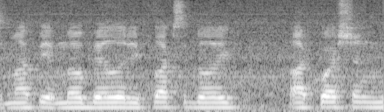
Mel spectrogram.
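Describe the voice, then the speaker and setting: A man's medium-pitched, monotone, flat voice at a very fast pace, with audible room echo and noticeable background noise. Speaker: gym owner and trainer. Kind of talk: podcast monologue.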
